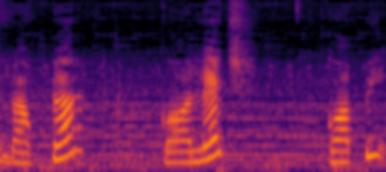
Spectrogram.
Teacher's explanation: ओ का उच्चारण आ और ओ के मध्य की ध्वनि से होता है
